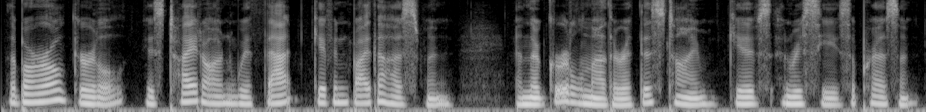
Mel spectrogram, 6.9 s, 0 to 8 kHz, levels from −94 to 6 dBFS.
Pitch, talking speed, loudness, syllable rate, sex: 155 Hz, 205 wpm, -18 LUFS, 5.7 syllables/s, female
